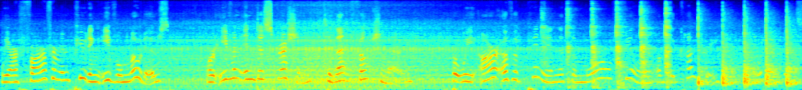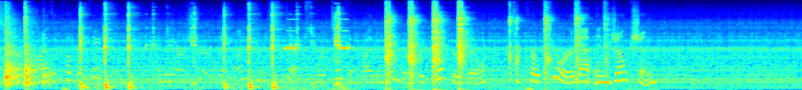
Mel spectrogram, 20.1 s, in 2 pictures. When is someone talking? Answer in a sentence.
You can hear the talking from 0.0 to 18.2 s.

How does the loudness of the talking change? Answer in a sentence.
The volume of the talking goes down, then up.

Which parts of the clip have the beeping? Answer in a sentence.
The beeping can be heard from 13.6 to 14.4 s.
